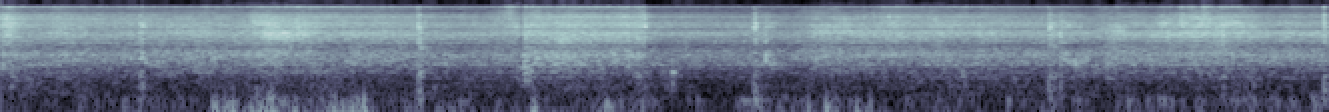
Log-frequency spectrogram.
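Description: Bottle gourd sautéing in a pan with salt, turmeric and cumin powder for a village-style lau ghonto, giving a steady, close sizzle and hiss with faint stirring clatter throughout.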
